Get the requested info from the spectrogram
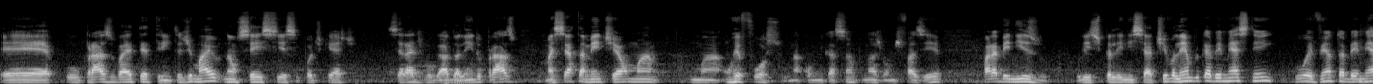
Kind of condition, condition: setting, busy venue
